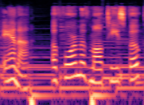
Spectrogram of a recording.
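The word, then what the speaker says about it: Għana: Don't miss the chance to hear traditional Gicana, pronounced Anna, a form of Maltese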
